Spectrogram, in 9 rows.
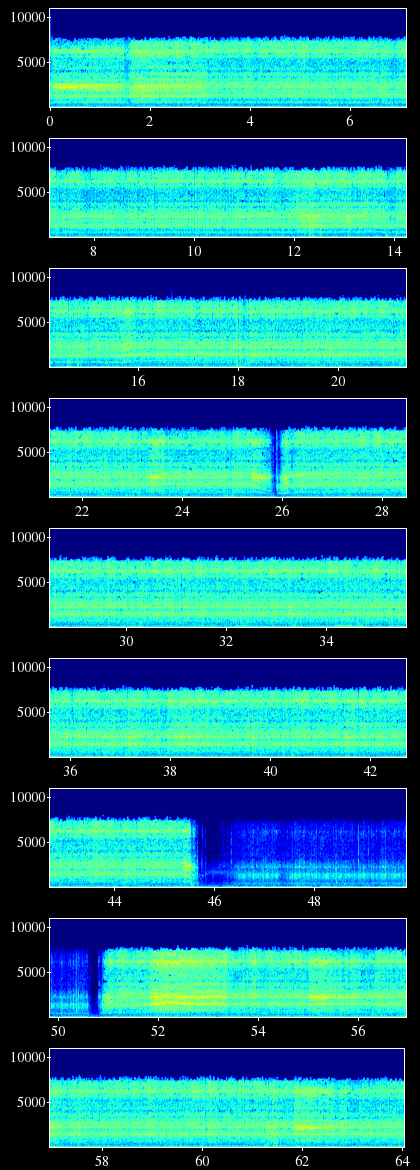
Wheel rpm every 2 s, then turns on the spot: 160, 160, 160, 160, 160, 160, 160, 160, 180, 200, 200, 200, 190, 130, 200, 200, 200, 200, 200, 200, 200, 200, 190, 40, 20, 30, 190, 200, 200, 200, 200, 200.
46-50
